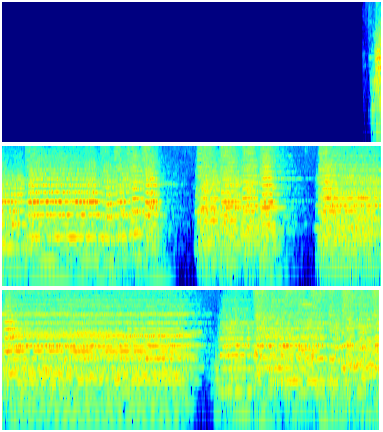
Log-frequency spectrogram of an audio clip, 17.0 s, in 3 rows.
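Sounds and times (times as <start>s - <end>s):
marching band brass: 5.4s - 17.0s.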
